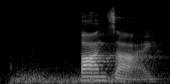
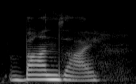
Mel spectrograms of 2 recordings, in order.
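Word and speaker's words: banzai: Bonsai. Noun, a Japanese cheer, a cry of enthusiasm or triumph, usually used interjectionally. Bonsai. Bonsai. May I have the language of origin? This word is from Japanese. Bonsai.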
